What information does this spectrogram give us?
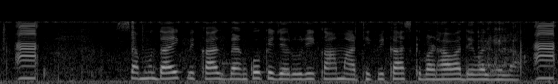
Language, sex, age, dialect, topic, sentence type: Bhojpuri, female, 18-24, Western, banking, statement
